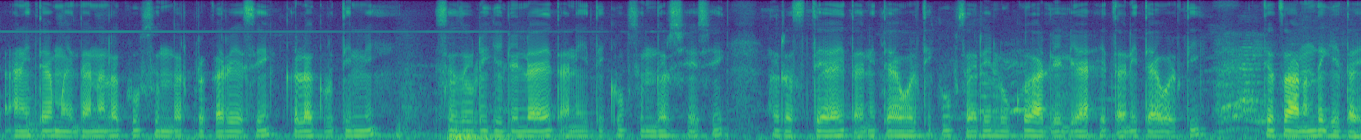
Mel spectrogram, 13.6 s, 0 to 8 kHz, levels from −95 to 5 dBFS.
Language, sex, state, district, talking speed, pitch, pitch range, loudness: Marathi, male, Maharashtra, Pune, 145 wpm, 100 Hz, 95-105 Hz, -21 LUFS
